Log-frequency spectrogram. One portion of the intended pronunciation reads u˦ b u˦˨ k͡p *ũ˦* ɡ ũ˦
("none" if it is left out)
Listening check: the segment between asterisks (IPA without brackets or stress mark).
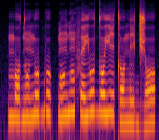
ũ˨˦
